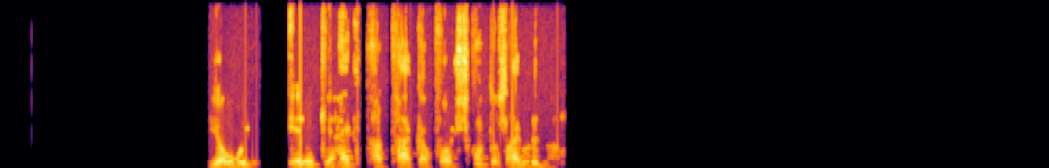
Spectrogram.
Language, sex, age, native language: Icelandic, male, 60-69, Icelandic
